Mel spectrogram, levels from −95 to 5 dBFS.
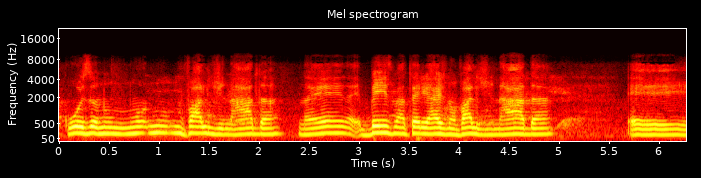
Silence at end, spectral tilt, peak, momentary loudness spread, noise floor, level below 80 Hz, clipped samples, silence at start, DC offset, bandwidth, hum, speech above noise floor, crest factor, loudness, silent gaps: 0 s; -7 dB/octave; 0 dBFS; 7 LU; -44 dBFS; -54 dBFS; under 0.1%; 0 s; under 0.1%; 8 kHz; none; 29 dB; 16 dB; -16 LUFS; none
